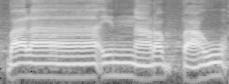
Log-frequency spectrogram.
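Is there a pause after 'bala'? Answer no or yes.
no. The words run together without any pause.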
